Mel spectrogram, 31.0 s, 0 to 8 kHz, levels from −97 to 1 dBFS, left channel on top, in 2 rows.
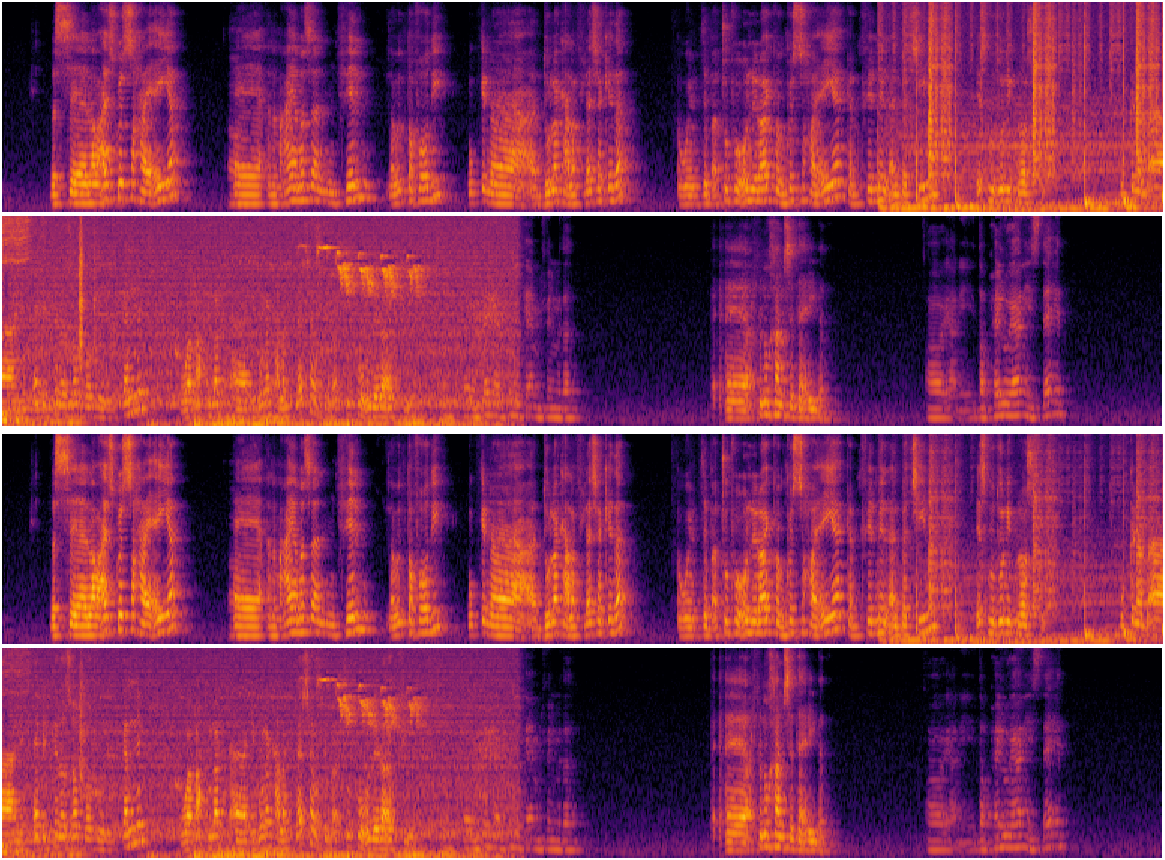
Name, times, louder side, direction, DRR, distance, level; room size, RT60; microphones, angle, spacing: voice 1, 0.6-2.4 3.1-5.9 6.2-8.3 9.0-12.5 13.0-13.9 14.9-17.4 17.8-21.0 25.1-26.4, right 3 dB, 30° right, 0.7 m, -24 dB
voice 2, 3.0-3.3 21.6-23.2 27.8-29.6, left 3 dB, 80° left, 0.8 m, -36 dB
sound 1, 11.7-16.8, left 6 dB, 45° left, 0.3 m, -26 dB
sound 2, 15.5-22.4, left 2 dB, 20° left, 0.7 m, -27 dB
5.4 x 3.9 x 5.5 m
head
